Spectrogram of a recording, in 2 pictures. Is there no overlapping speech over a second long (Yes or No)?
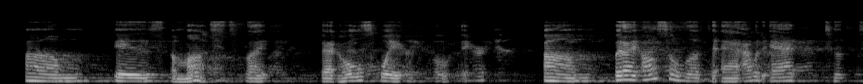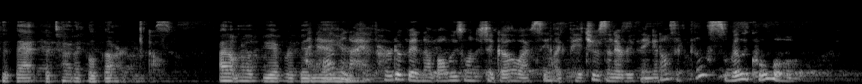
Yes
